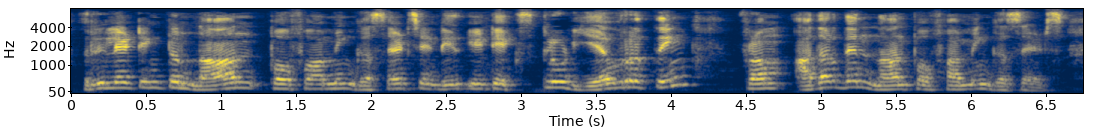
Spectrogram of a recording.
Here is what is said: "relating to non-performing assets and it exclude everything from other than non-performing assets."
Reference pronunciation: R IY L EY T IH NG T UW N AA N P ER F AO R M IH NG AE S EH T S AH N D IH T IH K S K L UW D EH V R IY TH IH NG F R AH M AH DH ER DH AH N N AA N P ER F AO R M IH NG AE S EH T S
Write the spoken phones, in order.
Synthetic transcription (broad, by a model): R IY L EY T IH NG T UW N AA N P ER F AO R M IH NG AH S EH T S AH N D IH T IH K S K L UW D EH V R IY T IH NG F R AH M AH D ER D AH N N AA N P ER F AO R M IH NG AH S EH T S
